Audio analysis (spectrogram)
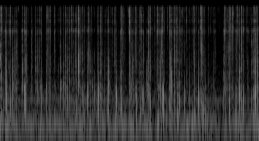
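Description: Long red acrylic nails rapidly tap and scratch a small, solid white polystyrene foam ball. The result is a dense, fast stream of dry, crisp clicks and scrapes with a bright, hissy edge, little low end and almost no ring after each contact.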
